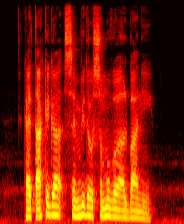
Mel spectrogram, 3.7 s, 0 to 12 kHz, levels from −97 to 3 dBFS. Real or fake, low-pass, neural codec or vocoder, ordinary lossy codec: real; 10.8 kHz; none; Opus, 64 kbps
